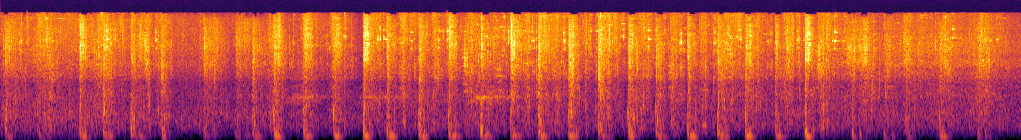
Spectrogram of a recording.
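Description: Heavy footsteps run quickly over grass and dirt.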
